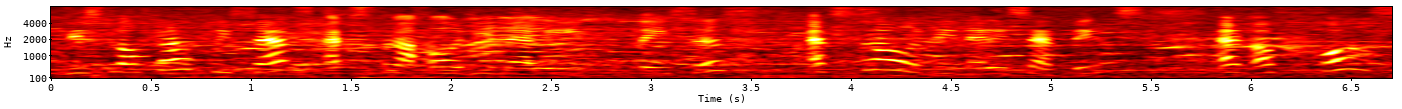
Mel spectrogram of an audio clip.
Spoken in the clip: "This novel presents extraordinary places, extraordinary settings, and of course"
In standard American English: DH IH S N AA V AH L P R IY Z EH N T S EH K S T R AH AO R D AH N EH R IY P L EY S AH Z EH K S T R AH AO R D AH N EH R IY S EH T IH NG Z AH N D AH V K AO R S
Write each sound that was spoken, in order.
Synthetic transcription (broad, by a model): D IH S L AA F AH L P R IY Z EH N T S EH K S T R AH AO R D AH N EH R IY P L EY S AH S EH K S T R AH AO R D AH N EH R IY S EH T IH NG S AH N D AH F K AO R S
